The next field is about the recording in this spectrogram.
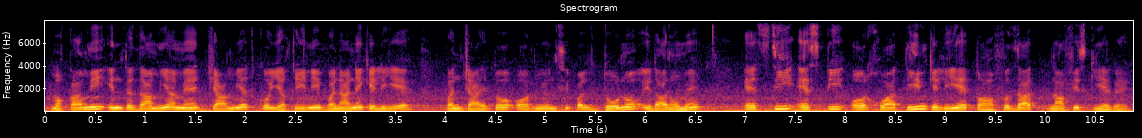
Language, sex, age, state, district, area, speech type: Urdu, male, 30-45, Delhi, East Delhi, urban, read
